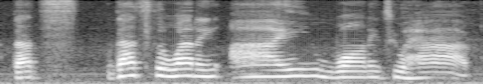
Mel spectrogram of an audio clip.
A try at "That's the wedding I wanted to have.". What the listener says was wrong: I do like the intonation and the stress here.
